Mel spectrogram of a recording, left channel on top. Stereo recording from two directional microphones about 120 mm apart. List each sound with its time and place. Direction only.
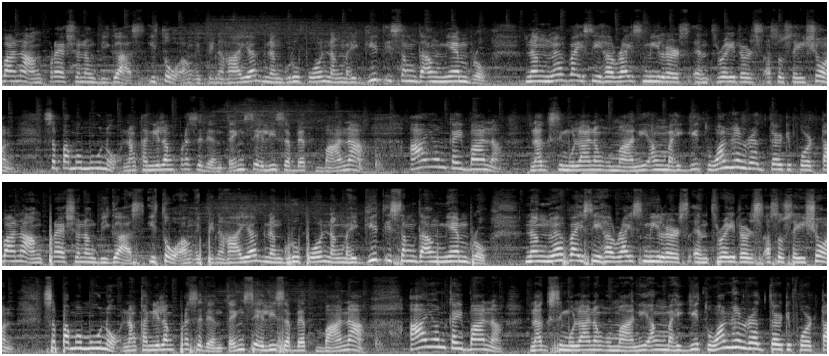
0.0 s speech: 40° right (ahead or behind)
5.5 s speech: 45° right (ahead or behind)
